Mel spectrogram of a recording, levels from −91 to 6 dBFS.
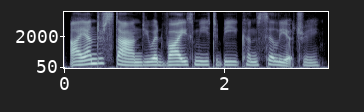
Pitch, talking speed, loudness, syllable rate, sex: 180 Hz, 125 wpm, -16 LUFS, 5.2 syllables/s, female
